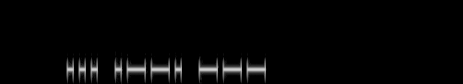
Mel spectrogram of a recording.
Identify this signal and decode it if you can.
Morse code, heard as a keyed tone, about 20 wpm, 700 Hz. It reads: SPO
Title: Build A Word - 3 Letters At A Time - 9-Letter Words - 20wpm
